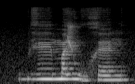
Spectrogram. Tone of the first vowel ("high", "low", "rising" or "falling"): high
